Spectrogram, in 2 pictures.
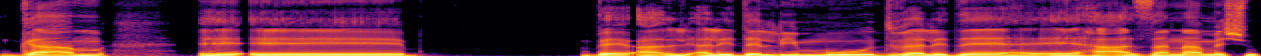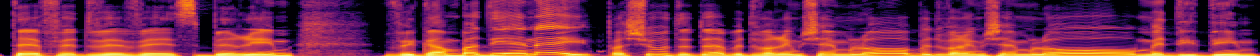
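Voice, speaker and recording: Over a quiet background, a man with a dark, mellow tone speaks very slowly with very wide pitch swings, the sound dry with no echo. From Israel, Beersheba; Israel. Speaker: orchestra conductor; guest. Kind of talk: interview. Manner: halting, repeats words. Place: studio. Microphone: studio mic.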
